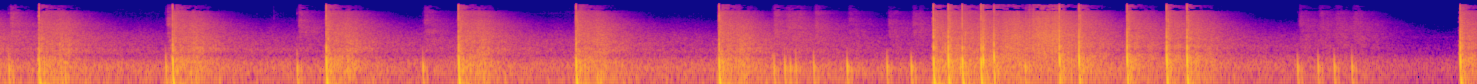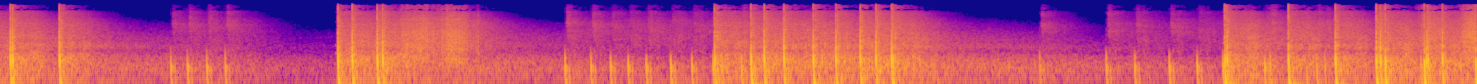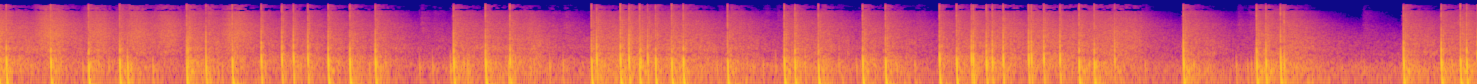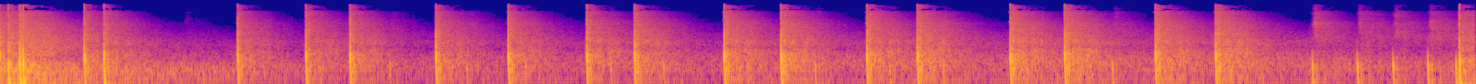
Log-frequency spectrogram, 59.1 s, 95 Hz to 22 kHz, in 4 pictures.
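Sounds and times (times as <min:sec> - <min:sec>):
firework launch thumps and bursts: 0:20.4 - 0:23.8.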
